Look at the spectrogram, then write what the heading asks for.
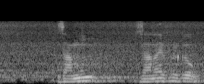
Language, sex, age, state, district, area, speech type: Bodo, male, 30-45, Assam, Kokrajhar, rural, spontaneous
